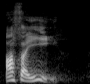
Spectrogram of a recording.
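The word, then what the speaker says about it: açaí: It's actually pronounced acai.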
